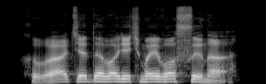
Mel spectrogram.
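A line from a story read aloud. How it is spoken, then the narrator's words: Loud bark. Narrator (Russian): гаркнул Илья Николаевич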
